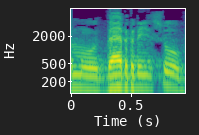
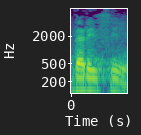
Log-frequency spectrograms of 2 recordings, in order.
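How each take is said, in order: First: The word ends with an u vowel. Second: The word ends with an i vowel. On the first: The speaker calls it right. "kharajal mudarrisu" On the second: The speaker calls it wrong. "bukan mudarrisi"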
